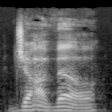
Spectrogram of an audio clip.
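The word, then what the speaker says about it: Jah Velle: Ja Vell is spelled J-A-H, one word, V-E-L-L-E, Javel,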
